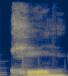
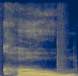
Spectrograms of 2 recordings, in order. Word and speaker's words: come: Значить, це буде com. Але ні, це come.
